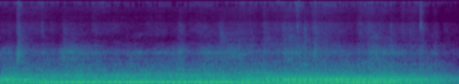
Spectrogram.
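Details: Steady low electrical hum with a faint buzzy edge from light fixtures, heard throughout a Hampton Inn hotel's halls and rooms; front desk calls it standard.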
